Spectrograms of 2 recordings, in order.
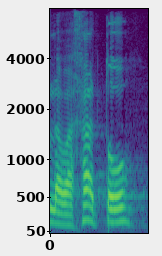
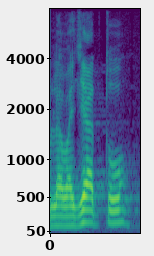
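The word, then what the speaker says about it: Lava Jato: se habla del caso la bajado o la barato porque así es como se pronuncia la jota en portugués el caso más sonado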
